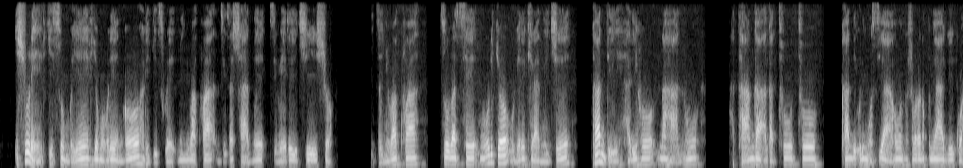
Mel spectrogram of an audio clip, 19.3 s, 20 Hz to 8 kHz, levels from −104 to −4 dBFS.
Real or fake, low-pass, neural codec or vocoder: fake; 7.2 kHz; codec, 16 kHz, 8 kbps, FunCodec, trained on Chinese and English, 25 frames a second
